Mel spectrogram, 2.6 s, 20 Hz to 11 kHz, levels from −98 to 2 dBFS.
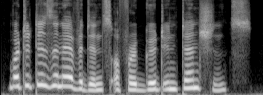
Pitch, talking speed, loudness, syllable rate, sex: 255 Hz, 205 wpm, -15 LUFS, 5.8 syllables/s, female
